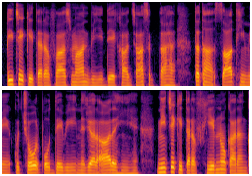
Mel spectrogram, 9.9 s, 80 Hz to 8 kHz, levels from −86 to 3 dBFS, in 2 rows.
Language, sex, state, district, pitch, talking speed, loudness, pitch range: Hindi, male, Chhattisgarh, Sukma, 110 Hz, 165 wpm, -16 LUFS, 105-120 Hz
